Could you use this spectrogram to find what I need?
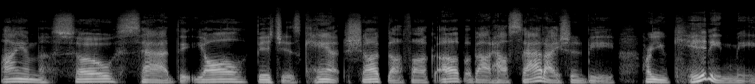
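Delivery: play-acted, furious, livid, drawn out. Retelling a reply to producers who asked how sad he was: imitating own livid retort. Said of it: "I was just livid".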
